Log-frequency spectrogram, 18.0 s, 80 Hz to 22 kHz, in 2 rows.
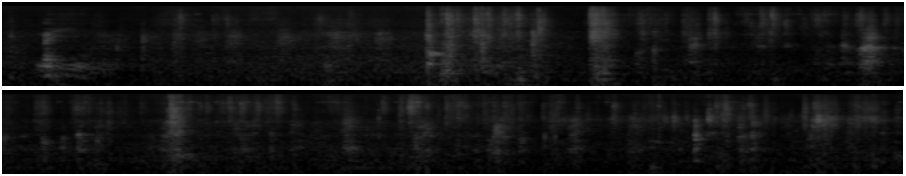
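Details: A pit bull playing with a tyre gives short growls, whines and huffs in bursts while a person speaks; Chioggia, Italy, 11 June 2009.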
